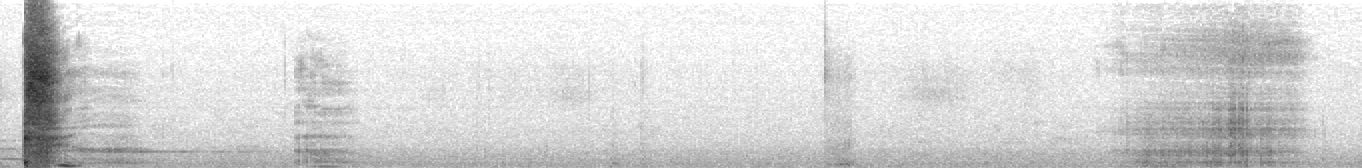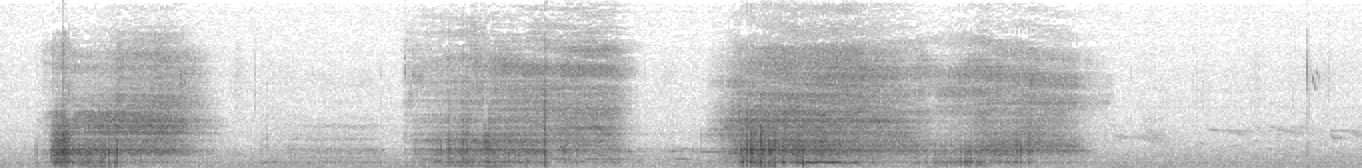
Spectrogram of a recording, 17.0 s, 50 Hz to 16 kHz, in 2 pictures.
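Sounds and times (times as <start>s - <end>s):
person blowing nose into tissue: 8.8s - 9.9s, 11.1s - 15.4s.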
